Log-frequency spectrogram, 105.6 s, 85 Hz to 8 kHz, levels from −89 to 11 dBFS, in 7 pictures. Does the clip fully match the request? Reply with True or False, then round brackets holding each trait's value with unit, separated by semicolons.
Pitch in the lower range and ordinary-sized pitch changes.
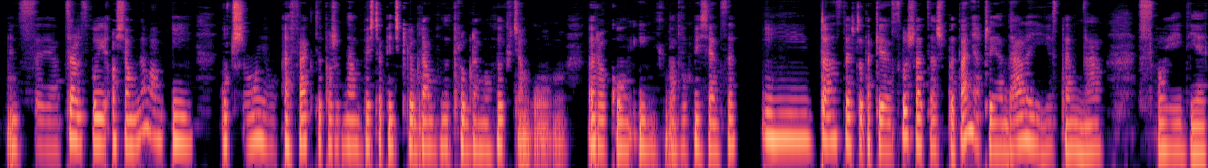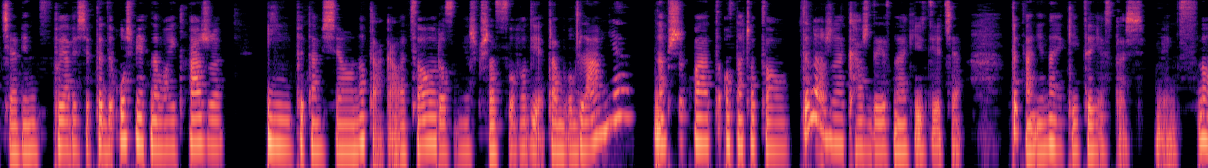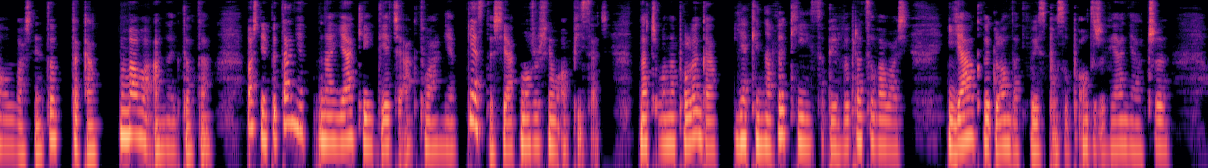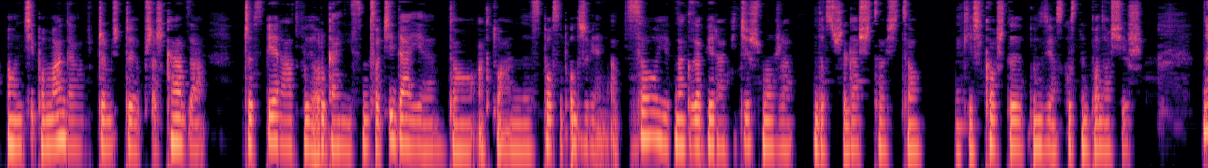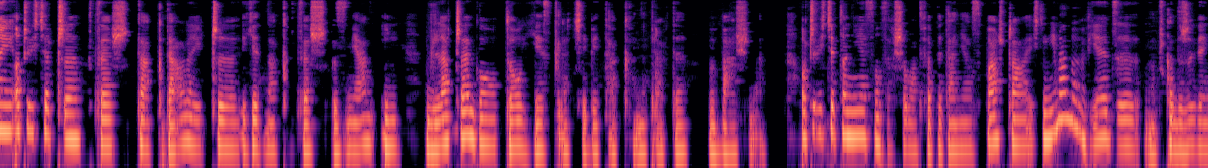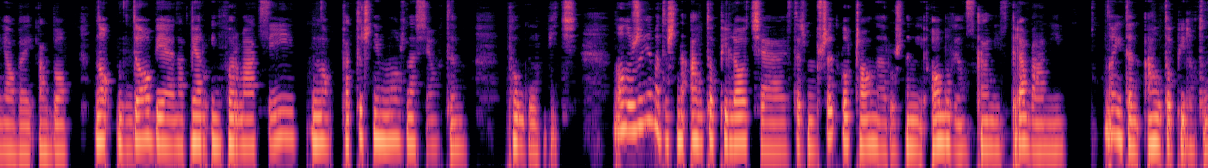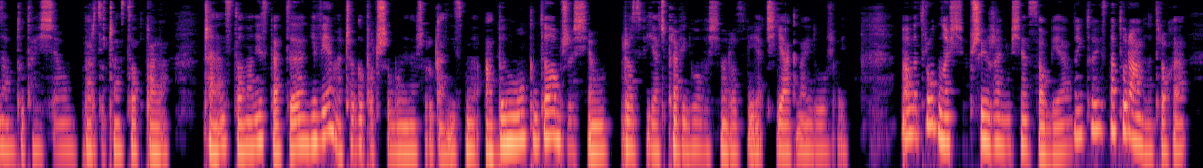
False (155 Hz; 3.2 semitones)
